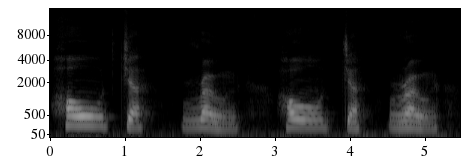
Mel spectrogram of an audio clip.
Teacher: we have an intruding R popping in here between your and own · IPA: /həʊl djə rəʊn/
